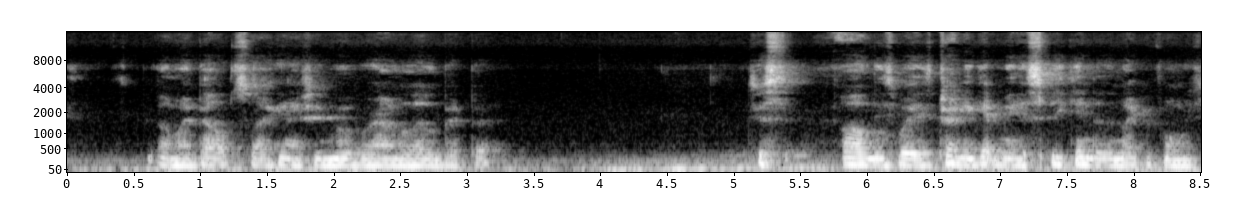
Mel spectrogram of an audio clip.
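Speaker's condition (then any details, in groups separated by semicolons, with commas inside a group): Parkinson's; voice weakened by Parkinson's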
